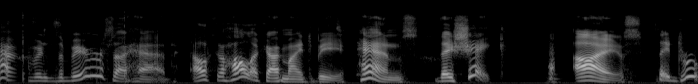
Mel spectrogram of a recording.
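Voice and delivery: put-on swooping, sing-song, drunk wise-creature voice. Riffing on Yoda's way of speaking: drunk Yoda impression. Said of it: "if you got Yoda drunk".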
